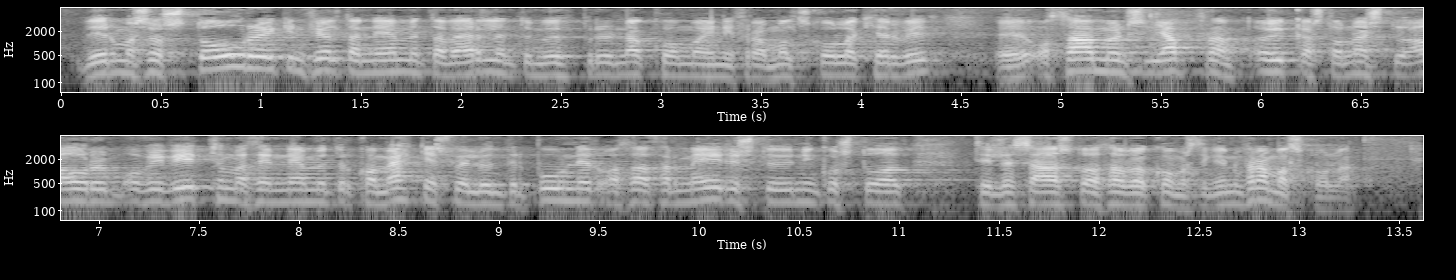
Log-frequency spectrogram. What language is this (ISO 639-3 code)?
isl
